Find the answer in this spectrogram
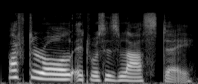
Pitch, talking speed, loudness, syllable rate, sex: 205 Hz, 210 wpm, -16 LUFS, 4.5 syllables/s, female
